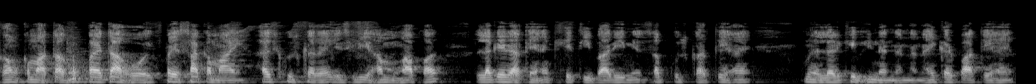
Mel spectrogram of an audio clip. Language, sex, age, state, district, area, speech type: Hindi, male, 60+, Uttar Pradesh, Prayagraj, rural, spontaneous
